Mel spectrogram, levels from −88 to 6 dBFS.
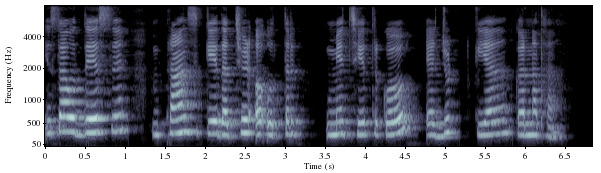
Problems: background sounds at intervals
